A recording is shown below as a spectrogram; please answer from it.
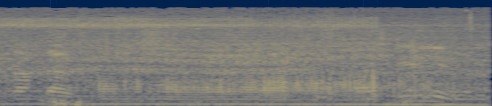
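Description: Off-road car's engine droning steadily in the distance as it drives the course, with people talking over it.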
